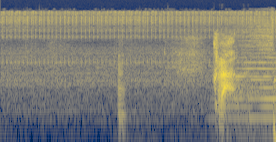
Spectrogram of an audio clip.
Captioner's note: chuckling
